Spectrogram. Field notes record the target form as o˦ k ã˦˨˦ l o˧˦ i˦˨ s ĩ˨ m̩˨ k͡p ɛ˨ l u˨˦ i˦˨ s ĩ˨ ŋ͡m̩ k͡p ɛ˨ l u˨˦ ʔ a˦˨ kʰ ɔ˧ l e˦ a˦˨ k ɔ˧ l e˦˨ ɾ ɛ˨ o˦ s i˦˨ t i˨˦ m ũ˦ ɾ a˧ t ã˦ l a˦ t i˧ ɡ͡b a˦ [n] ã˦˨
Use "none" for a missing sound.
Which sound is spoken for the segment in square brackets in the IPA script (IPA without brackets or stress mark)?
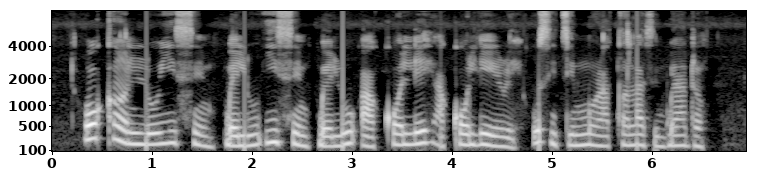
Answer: d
